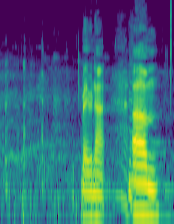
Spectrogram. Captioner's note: audience laughs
